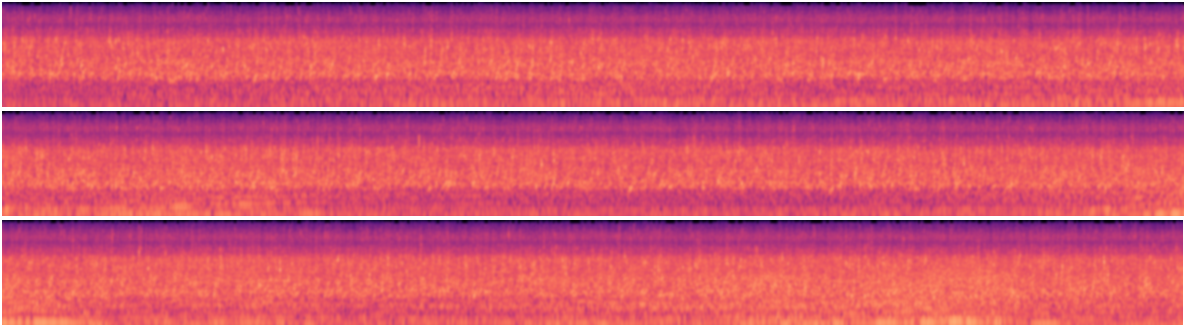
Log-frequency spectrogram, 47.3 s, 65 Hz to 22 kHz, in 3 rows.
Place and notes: Orléans, fontaine Belmondo
Fontaine femme nue sculptée par lartiste Belmondo, Rue Royale, Orléans (45 - France)
Orléans, France, 16 May 2011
